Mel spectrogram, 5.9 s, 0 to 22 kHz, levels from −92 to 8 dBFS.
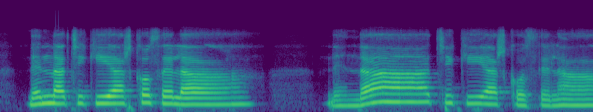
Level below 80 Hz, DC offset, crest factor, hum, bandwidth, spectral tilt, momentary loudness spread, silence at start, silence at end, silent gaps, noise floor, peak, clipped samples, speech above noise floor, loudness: -56 dBFS; under 0.1%; 16 dB; none; 8.6 kHz; -6 dB/octave; 12 LU; 0.3 s; 0 s; none; -59 dBFS; -4 dBFS; under 0.1%; 41 dB; -19 LUFS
